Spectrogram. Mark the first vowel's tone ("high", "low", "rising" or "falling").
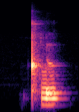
falling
